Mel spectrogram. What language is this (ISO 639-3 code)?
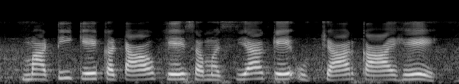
hne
